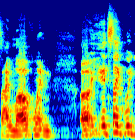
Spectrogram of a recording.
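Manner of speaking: ordinary talk, nothing marked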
